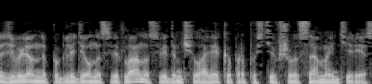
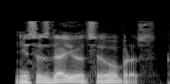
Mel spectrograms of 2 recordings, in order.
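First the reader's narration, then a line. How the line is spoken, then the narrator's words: Grumbling. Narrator (Russian): проворчал Гессер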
